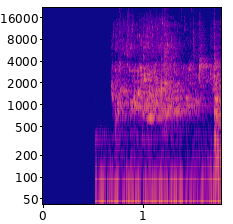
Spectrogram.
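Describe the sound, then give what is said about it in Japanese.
Hot water rinsing hair: a steady rush of running water starts abruptly after a short silence and continues evenly, fairly loud, with no voices. “それでは、髪お湯で流しましょうか。”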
